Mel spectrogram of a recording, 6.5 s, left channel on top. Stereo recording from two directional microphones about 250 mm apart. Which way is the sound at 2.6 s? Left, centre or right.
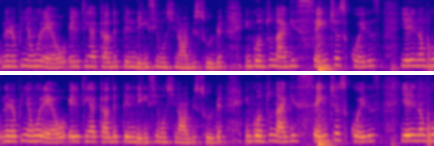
Right.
